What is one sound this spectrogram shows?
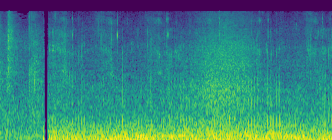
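A cat licks a kitten's fur with soft wet strokes.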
